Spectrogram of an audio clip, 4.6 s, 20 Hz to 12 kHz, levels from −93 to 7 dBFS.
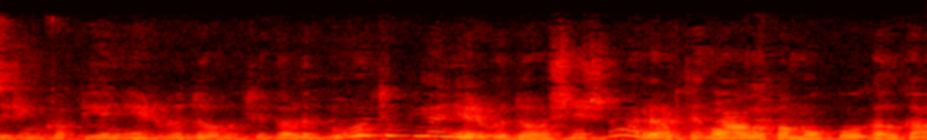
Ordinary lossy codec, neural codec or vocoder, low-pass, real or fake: AAC, 32 kbps; none; 10.8 kHz; real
